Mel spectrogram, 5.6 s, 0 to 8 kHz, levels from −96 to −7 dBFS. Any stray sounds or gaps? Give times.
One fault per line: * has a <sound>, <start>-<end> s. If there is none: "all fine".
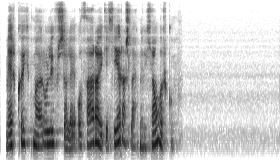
all fine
